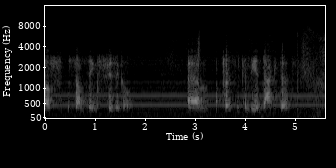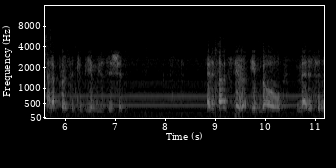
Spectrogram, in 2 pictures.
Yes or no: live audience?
no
